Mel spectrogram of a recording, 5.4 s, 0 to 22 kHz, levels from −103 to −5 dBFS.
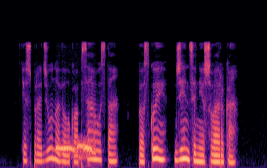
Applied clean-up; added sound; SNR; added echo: none; Bird; -1 dB; none.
